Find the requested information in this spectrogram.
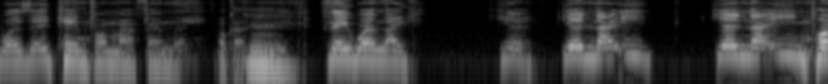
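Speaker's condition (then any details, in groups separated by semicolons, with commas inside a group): Anoxic brain injury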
